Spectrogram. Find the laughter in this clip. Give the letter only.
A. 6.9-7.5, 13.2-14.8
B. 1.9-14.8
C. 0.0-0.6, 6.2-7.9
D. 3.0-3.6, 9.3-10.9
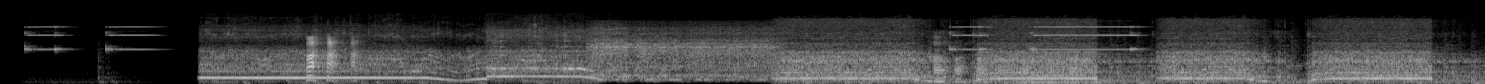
D.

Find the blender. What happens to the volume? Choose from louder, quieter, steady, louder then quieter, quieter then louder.
steady.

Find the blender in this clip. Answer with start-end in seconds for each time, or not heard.
1.9-14.8.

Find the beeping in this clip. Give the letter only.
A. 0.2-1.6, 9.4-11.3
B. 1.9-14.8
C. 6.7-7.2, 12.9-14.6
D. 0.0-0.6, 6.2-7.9
A.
